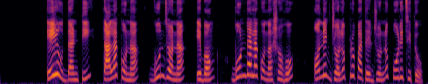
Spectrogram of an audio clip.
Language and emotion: Bengali, neutral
